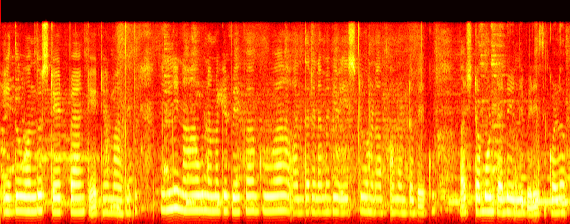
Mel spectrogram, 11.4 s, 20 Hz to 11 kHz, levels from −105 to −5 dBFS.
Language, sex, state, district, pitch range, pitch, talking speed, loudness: Kannada, female, Karnataka, Shimoga, 200-220 Hz, 205 Hz, 110 wpm, -16 LUFS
